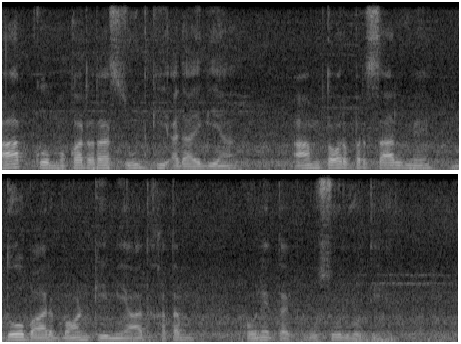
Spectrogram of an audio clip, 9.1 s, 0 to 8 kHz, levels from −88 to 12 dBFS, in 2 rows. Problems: constant background noise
